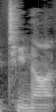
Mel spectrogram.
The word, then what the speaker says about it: T naught: just as an example we pronounced it t not for the stagnation temperature so if I want this stagnation temperature I say T naught stagnation pressure P naught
